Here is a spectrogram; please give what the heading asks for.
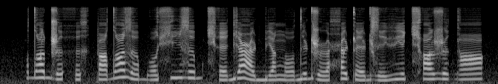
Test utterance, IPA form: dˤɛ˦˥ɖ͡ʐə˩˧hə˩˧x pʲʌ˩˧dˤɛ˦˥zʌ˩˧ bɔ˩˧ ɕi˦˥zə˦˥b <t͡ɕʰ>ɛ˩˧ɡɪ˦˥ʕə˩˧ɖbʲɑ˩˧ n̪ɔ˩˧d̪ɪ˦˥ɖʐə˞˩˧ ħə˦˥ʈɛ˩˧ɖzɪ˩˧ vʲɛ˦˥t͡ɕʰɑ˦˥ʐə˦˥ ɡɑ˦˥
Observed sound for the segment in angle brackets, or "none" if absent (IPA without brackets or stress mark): t͡ɕʰ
